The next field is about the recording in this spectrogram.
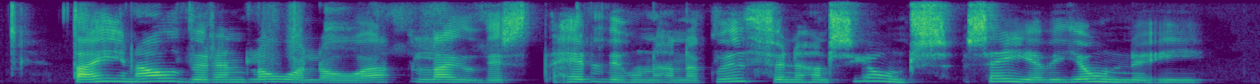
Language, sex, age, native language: Icelandic, female, 30-39, Icelandic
